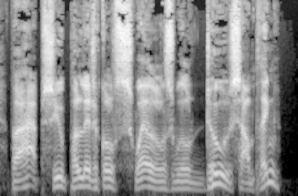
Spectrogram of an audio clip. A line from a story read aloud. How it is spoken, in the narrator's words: an old colonel growled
